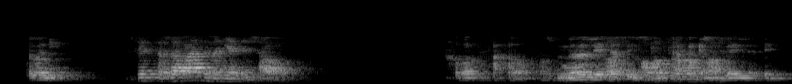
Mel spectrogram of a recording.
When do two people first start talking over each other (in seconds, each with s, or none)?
5.4 s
